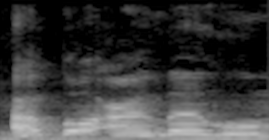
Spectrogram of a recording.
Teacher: Ketika menjadi seperti satu seperti itu, maka kayak mimnya ada tasdidnya, sehingga kalau mim bertasdid dibaca gunnah, kayak nun sukun apa nun, kayak idgham biguna, langsung melebur. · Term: idgham mimmi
